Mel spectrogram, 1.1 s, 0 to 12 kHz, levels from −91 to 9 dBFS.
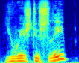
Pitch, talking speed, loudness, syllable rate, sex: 145 Hz, 225 wpm, -15 LUFS, 4.5 syllables/s, male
